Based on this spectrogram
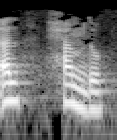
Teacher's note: تلفظ حرف ها نباید تبدیل بشه به حرف خا و صدای حرف خا نباید ازش شنیده بشه. یعنی نباید بشه بسم الله الرحمن الرحیم الحمد، نه نیازی نیست، نیازی نیست.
